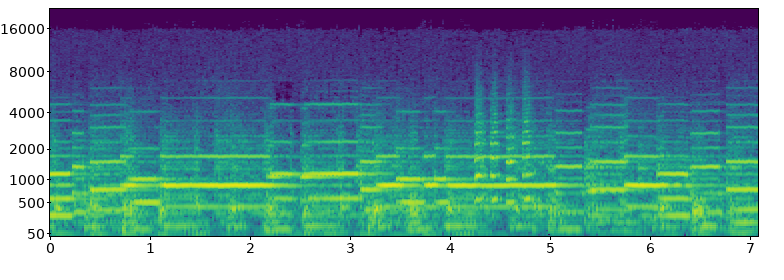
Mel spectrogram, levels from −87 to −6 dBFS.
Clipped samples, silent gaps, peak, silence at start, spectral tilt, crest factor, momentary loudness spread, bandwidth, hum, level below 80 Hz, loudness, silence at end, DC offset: under 0.1%; none; -2 dBFS; 0 s; -6 dB/octave; 12 dB; 4 LU; 15.5 kHz; none; -42 dBFS; -14 LUFS; 0 s; under 0.1%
